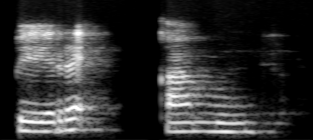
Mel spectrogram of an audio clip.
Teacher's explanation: Baik bunyi NG pada kata bereng maupun H pada kata hamu, keduanya berubah menjadi bunyi K, sehingga konstruksi bereng hamu itu diucapkan berek kamu. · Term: asimilasi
